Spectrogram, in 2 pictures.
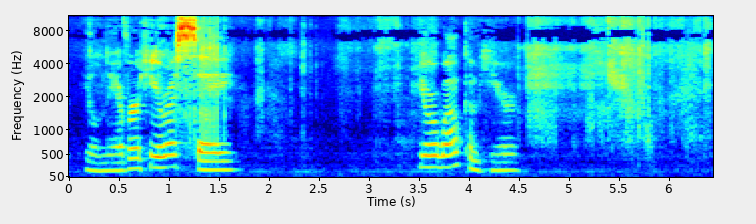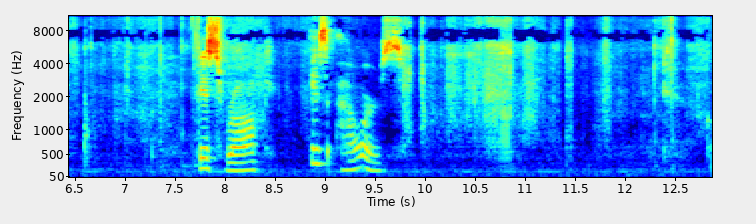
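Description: Pages of a large book are turned by hand.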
